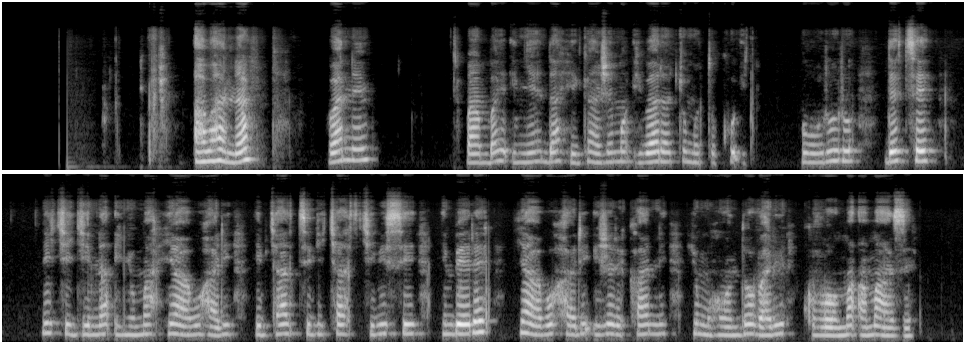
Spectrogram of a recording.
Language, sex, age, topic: Kinyarwanda, female, 18-24, health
